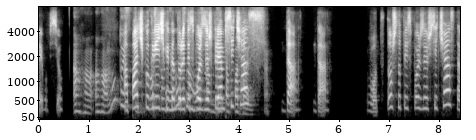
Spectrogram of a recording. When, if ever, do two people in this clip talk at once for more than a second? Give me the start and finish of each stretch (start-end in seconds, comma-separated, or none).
1.7-4.6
